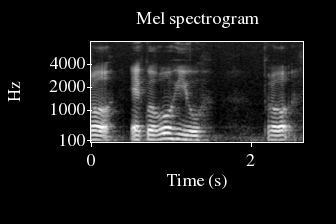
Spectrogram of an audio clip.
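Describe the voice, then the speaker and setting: A man's dark, mellow tone at a very slow pace. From Transcarpathia, Ukraine (Svaliava district); Ukraine. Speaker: young writer and poet; interview guest. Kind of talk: TV interview; interview answer. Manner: halting. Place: office.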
